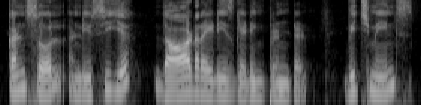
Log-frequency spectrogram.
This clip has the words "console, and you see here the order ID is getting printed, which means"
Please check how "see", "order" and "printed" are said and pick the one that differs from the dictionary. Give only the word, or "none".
none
